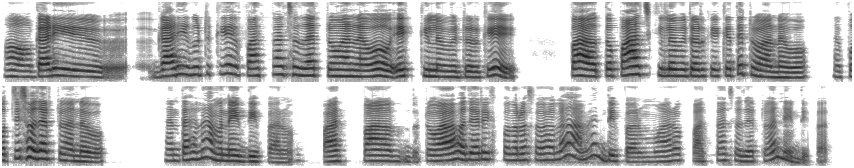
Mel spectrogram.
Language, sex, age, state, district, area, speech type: Odia, female, 30-45, Odisha, Kalahandi, rural, spontaneous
